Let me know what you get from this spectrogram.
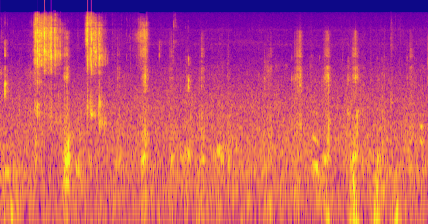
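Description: Two people biting and chewing crunchy food: two loud crunches in the first second and a half, then softer crunches and small clicks as the chewing goes on.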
